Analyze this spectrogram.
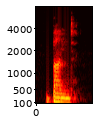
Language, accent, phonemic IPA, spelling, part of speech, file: English, Southern England, /bʌnd/, bund, noun / verb, LL-Q1860 (eng)-bund.wav
- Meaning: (noun) A secondary enclosure, typically consisting of a wall or berm, which surrounds a tank or fluid-handling mechanism, intended to contain any spills or leaks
